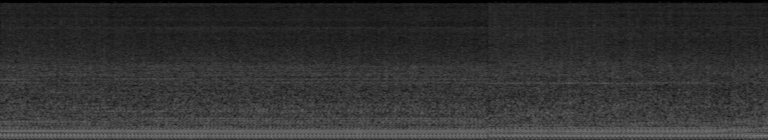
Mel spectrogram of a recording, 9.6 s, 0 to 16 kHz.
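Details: Vintage VW air-cooled flat-four from a 1956 Beetle barn find (not original engine), first run after 23–24 years stored, after carburetor work: steady even idle with smooth low beat, no knocks or rattles; healthy.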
